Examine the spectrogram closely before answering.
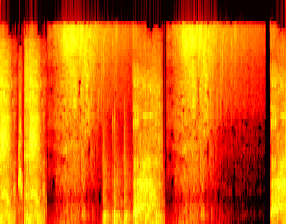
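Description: A monster screeches and roars.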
